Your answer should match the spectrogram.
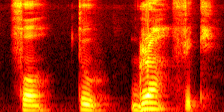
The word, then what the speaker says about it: photographic: they has four syllables four to graphic for to graphic of course the stress primary stress is on gra because that's the loudest when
